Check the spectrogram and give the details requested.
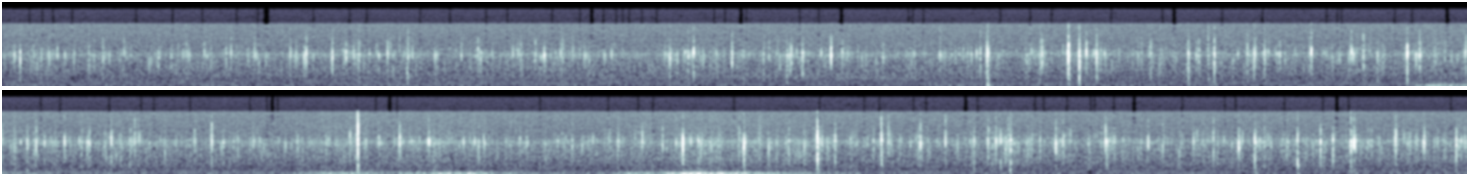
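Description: Rain falling on dead leaves and grass: a steady patter with many separate drops tapping. Around the middle a low rumble swells twice, the second time loudest.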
